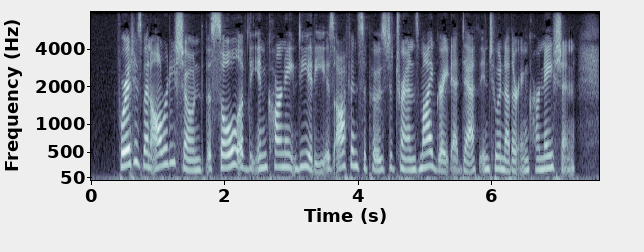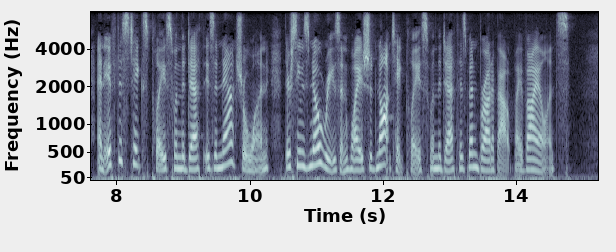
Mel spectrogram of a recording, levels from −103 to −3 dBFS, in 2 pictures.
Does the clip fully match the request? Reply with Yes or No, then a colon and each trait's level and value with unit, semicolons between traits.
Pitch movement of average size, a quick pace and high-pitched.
Yes: average, 4.2 semitones; fast, 215 wpm; high, 215 Hz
